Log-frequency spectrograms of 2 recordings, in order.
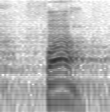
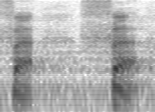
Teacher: Fa makhrajnya di bibir kita. Gigi kacip menekan perut bibir. Batnus syafah. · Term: makhraj fa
